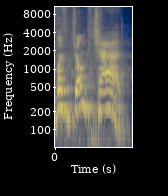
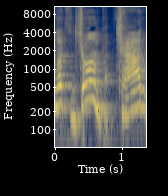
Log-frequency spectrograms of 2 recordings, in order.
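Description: First: It runs on with no pause before Chad. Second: There is a pause before Chad.

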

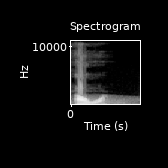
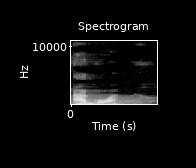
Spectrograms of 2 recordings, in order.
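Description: First: The g sound is softened and nearly dropped. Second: The g sound is pronounced clearly and fully. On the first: This is how Ecuadorians say it. "usted oye agua, ¿no? Suavizamos un poco estos sonidos" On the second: This is not how Ecuadorians say it. "Usted no oirá a ningún ecuatoriano decir agua"

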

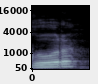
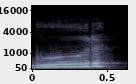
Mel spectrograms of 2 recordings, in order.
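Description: First: The vowel sounds close to a short o. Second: The vowel sounds like a long oo. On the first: This is the Punjabi way of saying it. "Punjabi ਵਿੱਚ ਔਂਕੜ ਦੀ ਆਵਾਜ਼ ਜਿਹੜੀ ਹੈ ਉਹ ਹੋੜੇ ਵਰਗੀ ਹੁੰਦੀ ਹੈ" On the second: This is the Hindi way of saying it. "Hindi ਵਿੱਚ ਔਂਕੜ ਦੀ ਆਵਾਜ਼ ਹੁੰਦੀ ਹੈ ਦੁਲੈਂਕੜ ਵਰਗੀ"

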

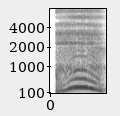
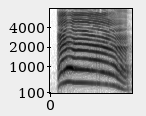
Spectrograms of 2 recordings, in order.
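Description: First: The vowel is produced very quietly. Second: The vowel is produced very loudly. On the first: "проспіваємо тихо" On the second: "заспіваємо його голосно"

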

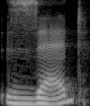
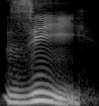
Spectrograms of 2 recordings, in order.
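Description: First: The letter name rhymes with 'head'. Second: The letter name rhymes with 'me'. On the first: This is the British way of naming the letter. "In British English, we say Z, like head" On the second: This is the American way of naming the letter. "But in American English, they say Z, like me"

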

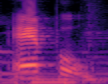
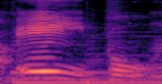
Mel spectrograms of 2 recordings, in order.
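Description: First: The first vowel is a short a sound. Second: The first vowel sounds like the letter name A. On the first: The speaker calls it right. "apple, né" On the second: The speaker calls it wrong. "Não vai ser aqui, ó"

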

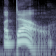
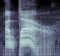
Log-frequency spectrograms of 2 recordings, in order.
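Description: The two takes are said the same way.

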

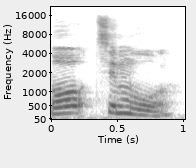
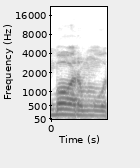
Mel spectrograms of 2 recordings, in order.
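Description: First: Every syllable of the name is said clearly. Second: The name is said quickly with syllables run together. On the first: The name is said so outsiders recognize it. "I'm putting emphasis on Baltimore" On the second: The name is said the way locals say it. "we say Baltimore down here. We don't put emphasis on Baltimore"

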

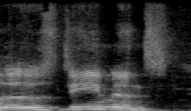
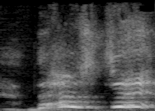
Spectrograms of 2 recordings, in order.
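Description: First: The words are said calmly, with little energy. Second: The words are yelled, with lots of energy. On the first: The demons do not seem frightening. The speaker calls it wrong. "if I felt like energy was being lost" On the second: The demons are scary. The speaker calls it right. "he would start yelling and doing that stuff"

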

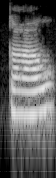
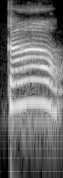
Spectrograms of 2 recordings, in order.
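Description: First: The syllable is said with a high tone. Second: The syllable is said with a falling tone.

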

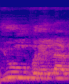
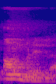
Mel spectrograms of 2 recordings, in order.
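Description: First: The word begins with a 'yoo' sound. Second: The word begins with an 'uh' sound. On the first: The speaker calls it wrong. "ये यू का उच्चारण यूम्ब्रेला नहीं है" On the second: The speaker calls it right. "ये अम्ब्रेला है"

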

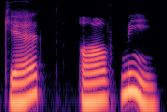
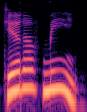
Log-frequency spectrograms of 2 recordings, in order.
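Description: First: The phrase is said at a slower pace. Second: The phrase is said at a fast pace.

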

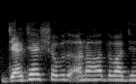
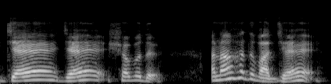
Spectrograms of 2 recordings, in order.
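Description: First: The two 'jai' words run together without pause. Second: A short pause separates the two 'jai' words. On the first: The speaker calls it wrong. "ਨਹੀਂ" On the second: The speaker calls it right. "ਜੈ ਜੈ ਇਸ ਤਰ੍ਹਾਂ ਬੋਲਣਾ, ਥੋੜਾ ਜਿਹਾ ਪਾਸ ਦੇ ਕੇ"

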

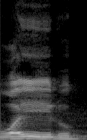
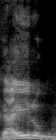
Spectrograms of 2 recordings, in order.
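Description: First: The first consonant is heavy and thick. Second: The first consonant is light and thin. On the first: The speaker calls it right. "গয়টা মোটা করবেন। ... এরকমভাবে পড়বেন" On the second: The speaker calls it wrong. "এখানে আমরা অনেকে গায়রুক বলি, তো গায়রুক বলবেন না"

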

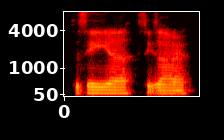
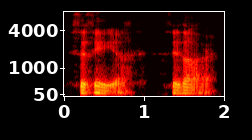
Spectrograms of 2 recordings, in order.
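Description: First: The c is pronounced like s. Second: The c is pronounced like th.

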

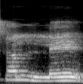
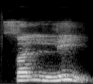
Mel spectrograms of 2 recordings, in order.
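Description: First: The word ends in a mid 'eh' vowel. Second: The word ends in a high 'ee' vowel. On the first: The speaker calls it wrong. "अगर हम इसको पढ़ते हैं सल्ले तो साउंड जा रहा है आपका साइड को" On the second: The speaker calls it right. "जेर तो साउंड किधर जाना चाहिए? नीचे को जाना चाहिए, तो कैसे पढ़ेंगे?"

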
